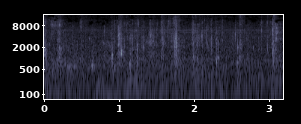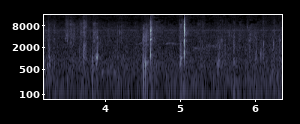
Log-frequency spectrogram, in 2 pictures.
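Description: A dog chewing and licking up a soft piece of sweet-potato honey cake: irregular wet mouth clicks and smacks, with two louder clicks about two-thirds of the way through.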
